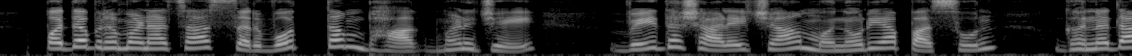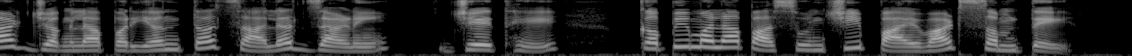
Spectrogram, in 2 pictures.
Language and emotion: Marathi, neutral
